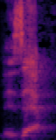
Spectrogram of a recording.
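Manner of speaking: "Les herbes" linked with a Z sound; linking Z in "Les herbes"; liaison. Shown as a demonstration. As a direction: join "Les herbes" as "lé-zerb". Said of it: "il va faire la liaison".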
